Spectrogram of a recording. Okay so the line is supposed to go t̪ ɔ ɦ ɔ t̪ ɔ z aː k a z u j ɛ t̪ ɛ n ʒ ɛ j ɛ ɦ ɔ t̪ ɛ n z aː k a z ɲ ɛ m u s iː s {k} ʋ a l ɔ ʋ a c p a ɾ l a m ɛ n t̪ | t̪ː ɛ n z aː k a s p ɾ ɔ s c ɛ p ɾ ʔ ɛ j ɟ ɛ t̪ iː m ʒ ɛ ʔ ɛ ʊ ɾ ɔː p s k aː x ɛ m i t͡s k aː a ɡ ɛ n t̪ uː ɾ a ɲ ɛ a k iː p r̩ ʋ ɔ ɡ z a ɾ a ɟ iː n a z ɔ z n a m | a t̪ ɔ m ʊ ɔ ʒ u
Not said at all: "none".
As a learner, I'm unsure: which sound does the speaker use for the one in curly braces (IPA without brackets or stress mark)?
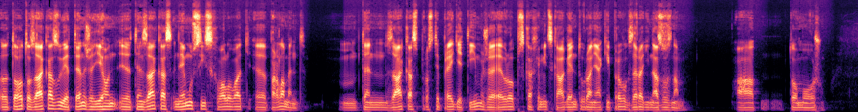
x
